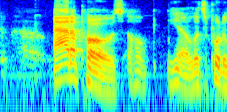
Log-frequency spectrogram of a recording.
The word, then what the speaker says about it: Adipose: Alipose? Yeah, I forgot about those. I have no idea. Am I saying it right, Lindsay? No. Of course I'm not saying it right. How do you say it? Adipose.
